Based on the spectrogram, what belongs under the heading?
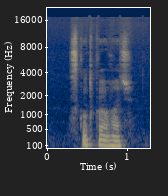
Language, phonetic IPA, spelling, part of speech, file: Polish, [skutˈkɔvat͡ɕ], skutkować, verb, LL-Q809 (pol)-skutkować.wav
